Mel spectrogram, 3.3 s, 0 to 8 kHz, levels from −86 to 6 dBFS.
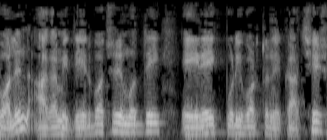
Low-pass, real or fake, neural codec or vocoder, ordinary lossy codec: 7.2 kHz; real; none; none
